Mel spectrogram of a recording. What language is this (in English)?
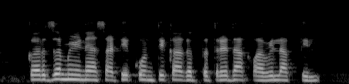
Marathi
